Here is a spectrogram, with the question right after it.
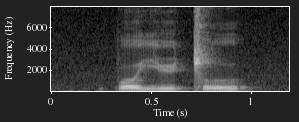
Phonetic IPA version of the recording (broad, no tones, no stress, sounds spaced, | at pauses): p o j y ǀ u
